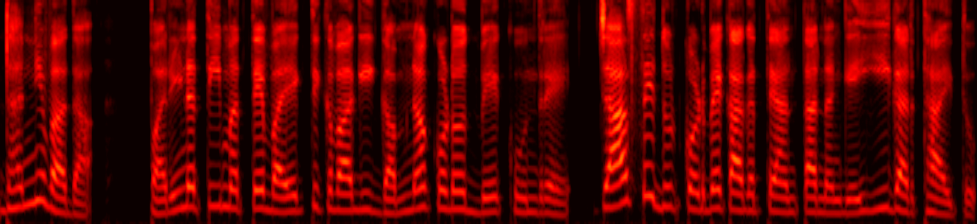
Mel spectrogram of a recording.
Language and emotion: Kannada, surprised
